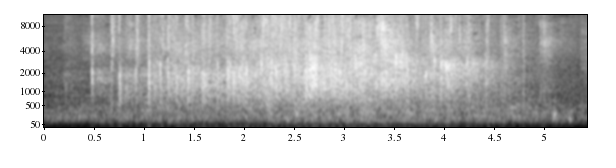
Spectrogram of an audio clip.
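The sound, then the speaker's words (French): An audience in an 1,800-seat hall bursts into applause in answer to a performer's question, a dense crackle of many hands clapping that swells quickly and holds steady at a moderate level for several seconds with no voices on top. “Par applaudissement, qui ici, en toute franchise, a profité de la pandémie pour se sublimer physiquement?”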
